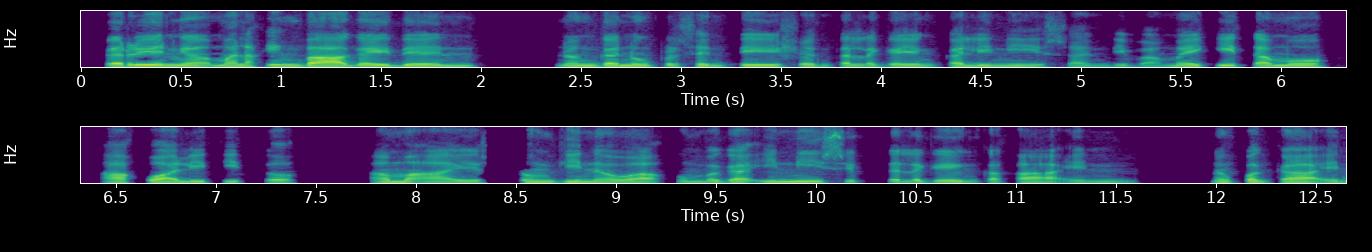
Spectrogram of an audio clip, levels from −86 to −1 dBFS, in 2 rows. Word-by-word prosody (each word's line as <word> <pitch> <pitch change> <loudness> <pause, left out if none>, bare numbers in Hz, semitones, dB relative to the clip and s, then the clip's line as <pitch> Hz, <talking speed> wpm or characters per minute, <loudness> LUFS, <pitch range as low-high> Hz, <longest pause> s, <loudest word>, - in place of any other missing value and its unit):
Pero 185 0 +6
yun 180 -5 +6
nga 130 - +3
malaking 165 +5 0
bagay 140 -3 +6
din 120 0 +1 0.4
ng 135 0 0
ganong 140 0 +4
presentation 120 -3 -1
talaga 110 +1 -3
yung 110 -1 -1
kalinisan, 110 -2 -4
'di 100 +1 -11
ba? 100 0 -10
Makikita 135 +4 0
mo, 135 -2 +2 0.2
ah, 110 -1 +1
quality 110 -1 0
to, 105 - -2 0.4
ah, 120 0 0
maayos 110 -2 0
tong 115 -1 -2
ginawa, 110 -2 +1
kumbaga 115 -2 -2
inisip 140 +3 -1
talaga 125 -2 -3
yung 120 -1 -1
kakain 110 -1 -3 0.5
ng 115 -2 -4
pagkain 105 -2 +1
120 Hz, 140 wpm, -21 LUFS, 110-135 Hz, 0.5 s, Pero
